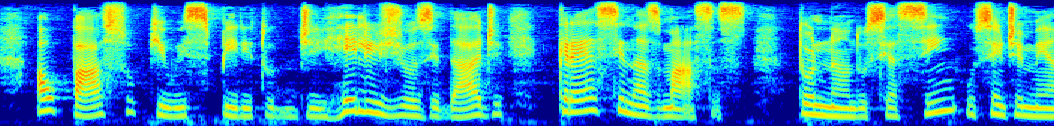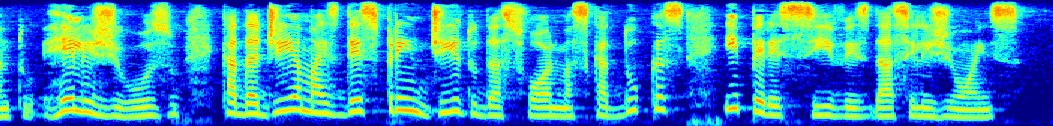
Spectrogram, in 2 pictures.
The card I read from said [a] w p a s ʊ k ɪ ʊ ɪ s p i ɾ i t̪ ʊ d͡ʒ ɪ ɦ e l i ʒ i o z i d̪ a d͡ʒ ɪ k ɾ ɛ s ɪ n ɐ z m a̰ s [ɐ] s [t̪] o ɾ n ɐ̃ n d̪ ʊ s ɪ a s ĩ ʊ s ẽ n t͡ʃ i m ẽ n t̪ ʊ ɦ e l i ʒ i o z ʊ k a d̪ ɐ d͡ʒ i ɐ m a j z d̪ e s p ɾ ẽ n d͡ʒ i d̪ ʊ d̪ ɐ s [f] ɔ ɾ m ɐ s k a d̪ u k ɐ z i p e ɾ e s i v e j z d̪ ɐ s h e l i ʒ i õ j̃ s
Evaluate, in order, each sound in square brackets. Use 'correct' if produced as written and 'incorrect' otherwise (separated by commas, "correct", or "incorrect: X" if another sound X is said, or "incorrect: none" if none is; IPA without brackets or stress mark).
correct, correct, correct, correct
